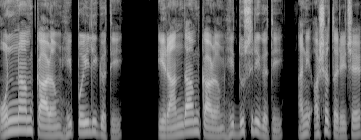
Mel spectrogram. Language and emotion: Goan Konkani, neutral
